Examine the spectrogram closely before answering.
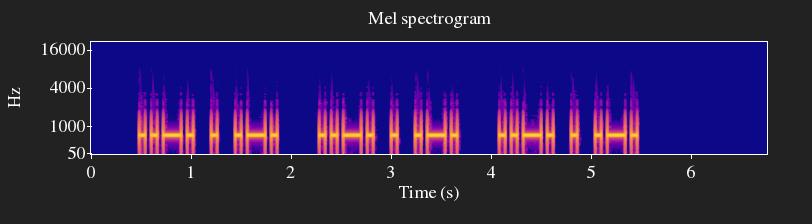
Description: Morse code, heard as a keyed tone, about 20 wpm, 700 Hz. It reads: FER FER FER
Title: Abbreviations Repeated 3x - 20wpm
